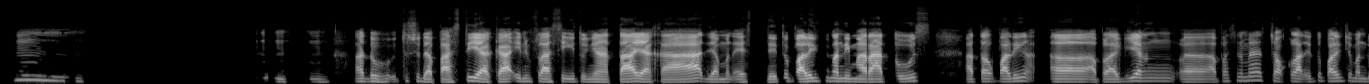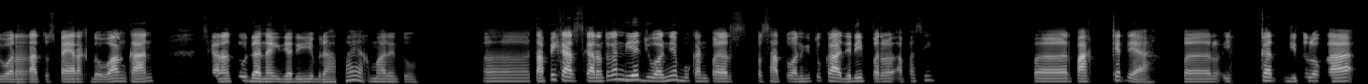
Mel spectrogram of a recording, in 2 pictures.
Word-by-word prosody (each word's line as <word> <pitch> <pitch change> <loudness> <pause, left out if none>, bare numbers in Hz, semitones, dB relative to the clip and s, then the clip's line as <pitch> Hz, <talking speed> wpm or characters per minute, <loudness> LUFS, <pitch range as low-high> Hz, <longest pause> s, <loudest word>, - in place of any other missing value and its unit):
Mmm. 185 -7 -13 1.8
Mhm 125 -2 -17 0.3
mhm. 125 -1 -19 0.3
Aduh, 140 -1 -2
itu 145 - -15
sudah 125 -6 0
pasti 120 +8 +5
ya - - +9
Kak, 125 - +5
inflasi 135 -1 0
itu 130 - -4
nyata 125 0 +3 0.2
ya 120 - +10
Kak, 115 +2 +5
jaman 120 +1 -3
SD 125 0 -7
itu 160 - -9
paling 135 +2 +6
cuman 150 -1 +2
Rp500 130 +3 +2 0.4
atau 135 -1 -1
paling, 135 +4 0
eee, 130 -1 +2
apalagi 125 +2 -2
yang, 155 - -8 0.3
eee, 120 0 -4
apa 150 - -16
sih 175 - -21
namanya, 190 +2 -6
coklat 140 -1 -2
itu, 135 - -15
paling 150 +1 +1
cuman 145 -4 -7
Rp200 125 +1 -2
doang 130 +5 -2
kan. 130 +1 +2 0.6
Sekarang 135 0 0
tuh, 180 -1 -11
udah 145 - +3
naik 135 -1 +1
jadi 130 +1 -4
berapa 120 +7 -10
ya, 190 - -11
kemarin 135 -1 -10
tuh, 120 -4 -21 0.7
eee, 150 +1 -13
tapi 155 +10 0
kar 170 - +7
sekarang 155 -1 +1
tuh 200 - -5
kan, 235 - -3
dia 210 +2 +2
jualnya 165 +3 -2
bukan 155 -2 -10
per 140 -1 +1 0.3
per 150 - -14
satuan 130 0 -6
gitu, 140 +4 -15
Kak. 155 -3 +3
Jadi, 155 +4 -1
per 140 -1 -5 0.2
apa 155 - -15
sih, 200 - -23 1.0
per 140 0 -3
paket 140 +6 -1
ya, 110 - -3 0.4
per 130 0 -5
ikat, 155 +5 -5
gitu 145 +4 -8
loh 155 - -5
Kak. 150 +3 +3
140 Hz, 155 wpm, -22 LUFS, 125-155 Hz, 1.8 s, ya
